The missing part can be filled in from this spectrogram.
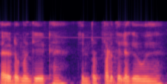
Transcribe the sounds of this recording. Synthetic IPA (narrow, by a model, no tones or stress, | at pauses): a̰ːɪɖõmẽɡeːʈɦɛ̃ːd͡ʒɪnpɐɾpɐɽd̪elɐɡeɦʊeɦɛ̃ː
